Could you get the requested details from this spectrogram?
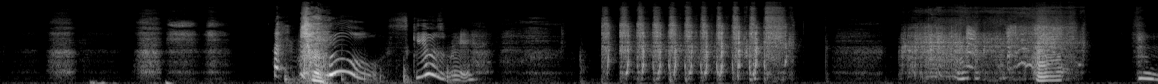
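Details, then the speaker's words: Repeated allergy sneezing: two loud sneezes with exaggerated drawn-out vocal build-ups, then a rapid stuttering burst and nose-blowing; the person says each nose-blow triggers another sneeze. "oh my gosh sneezing is out of control today oh gosh oh still got more it's ugh i have to sneeze huh"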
